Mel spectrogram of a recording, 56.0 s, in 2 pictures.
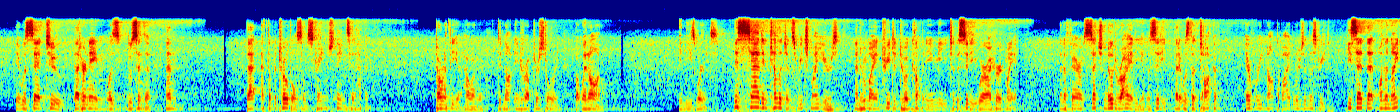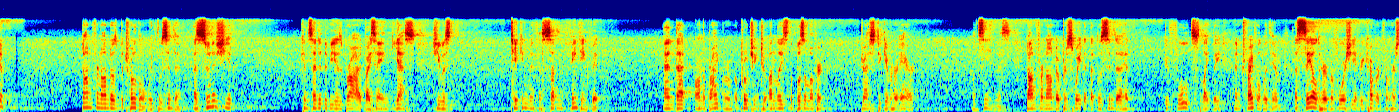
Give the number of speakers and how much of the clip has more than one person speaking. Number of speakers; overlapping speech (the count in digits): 1, no overlap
